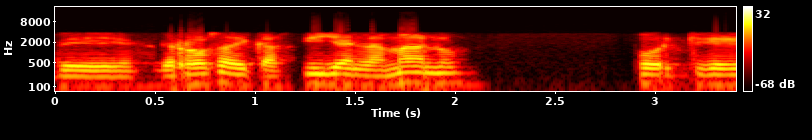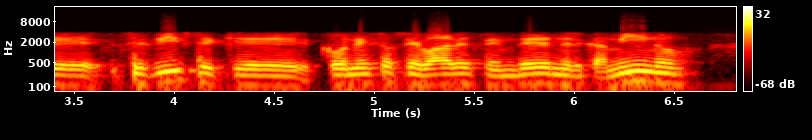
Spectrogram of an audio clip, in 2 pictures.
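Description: A man's medium-pitched voice at a fairly slow pace, monotone and flat in intonation. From Mexico, San Pedro Zacachimalpa, Puebla. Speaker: community culture graduate. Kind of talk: phone interview. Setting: phone call. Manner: halting, with many fillers.

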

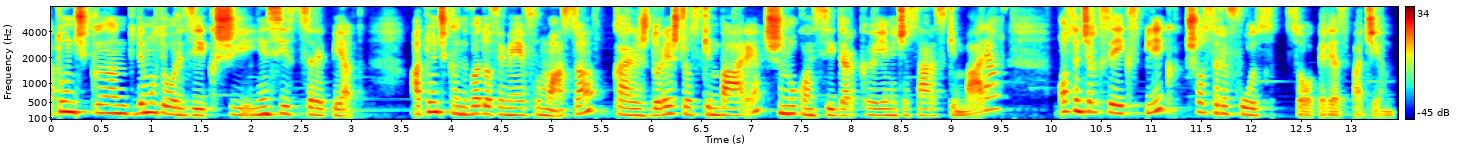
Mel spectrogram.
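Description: A woman with a plain, everyday voice speaks at a medium pitch and moderate pace with lively intonation. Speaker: oral and facial aesthetic surgeon. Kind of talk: interview.

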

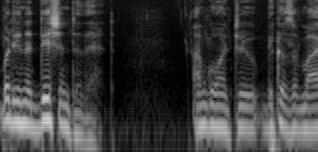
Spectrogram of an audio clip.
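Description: In a Louisiana accent, a man speaks at a medium pitch with ordinary pitch variation, his tone dark, mellow and somewhat breathy, on a very clean recording with a silent background. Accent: Louisiana Southern US. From Louisiana, Cajun country. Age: 70s. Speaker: political candidate. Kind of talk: interview.

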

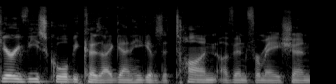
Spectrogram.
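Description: A man talks at a fairly quick pace in an unremarkable speaking voice, fairly low in pitch with fairly even intonation. The recording is very clean, with a silent background. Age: 30s. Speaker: real estate investor. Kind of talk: interview. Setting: studio.

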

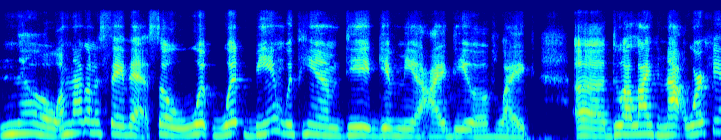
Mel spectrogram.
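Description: A woman has a normal speaking voice with a fairly high pitch. She talks at a fairly slow pace against a quiet background. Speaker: podcaster. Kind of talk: casual chat.

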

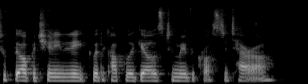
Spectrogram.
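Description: A woman speaks with an Australian accent at a fairly low pitch and fairly even intonation. The recording is very clean, with a silent background. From Shoalhaven, New South Wales, Australia. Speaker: footballer. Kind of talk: casual interview.

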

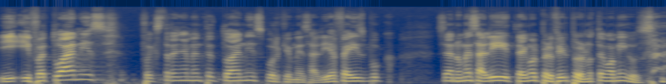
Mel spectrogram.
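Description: An animated man with a Costa Rican accent, fairly high-pitched and fairly quick, lively in intonation, on a very clean recording with a silent background. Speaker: podcast host. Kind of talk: casual chat.

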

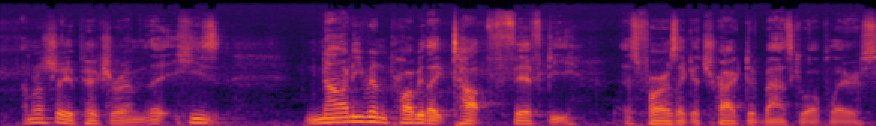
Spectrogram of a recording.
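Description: Talking at a very fast pace, a man with an American accent has a fairly low pitch, a dark, mellow tone and vocal fry. His pitch makes very wide swings. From Utah. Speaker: podcast co-host. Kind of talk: casual chat.

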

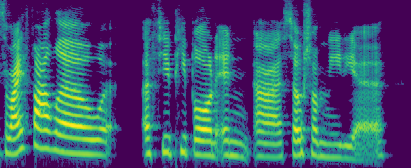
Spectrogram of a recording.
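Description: A woman with a fairly high pitch and a bright, sharp tone speaks fairly slowly with lively intonation. The recording is very clean, with a silent background. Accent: American. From New Jersey. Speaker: podcast host, real estate agent. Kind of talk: solo podcast monologue.

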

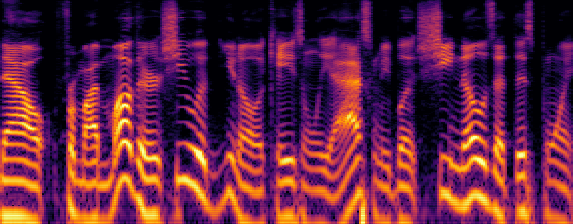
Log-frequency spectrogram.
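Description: A man speaks at a moderate pace in a plain, everyday voice, his pitch medium and his intonation lively. The recording is very clean, with a silent background. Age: 30s. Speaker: podcast host. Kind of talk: casual chat.

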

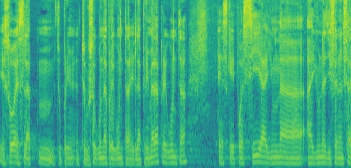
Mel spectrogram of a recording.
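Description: Over noticeable background noise, a man with a French accent speaks at a fairly slow pace, his very deep, low pitch kept to a fairly even intonation. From France (Paris). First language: French (speaking Spanish). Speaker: jazz pianist. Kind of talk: casual interview. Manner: halting, many fillers.

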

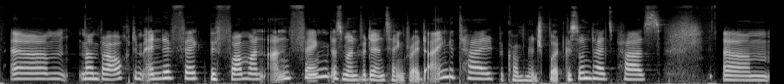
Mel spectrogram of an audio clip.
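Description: Fairly high-pitched, fairly slow speech from a woman with an unremarkable speaking voice and lively intonation. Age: 20s. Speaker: para-equestrian rider. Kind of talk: casual interview.

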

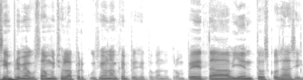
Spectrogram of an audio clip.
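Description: A man speaks in a monotone with flat intonation. His pitch sits in the medium range. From Colombia, Huila. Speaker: music producer and sound engineer. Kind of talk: casual interview.

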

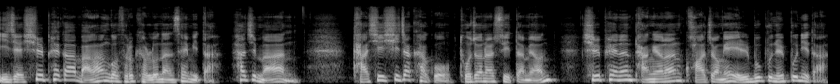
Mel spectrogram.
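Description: A fairly high male voice at a moderate pace, with very wide pitch swings. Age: 30s. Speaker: finance YouTuber and author. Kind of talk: monologue to camera. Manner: hesitant with frequent fillers.

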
